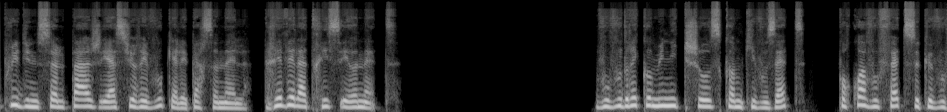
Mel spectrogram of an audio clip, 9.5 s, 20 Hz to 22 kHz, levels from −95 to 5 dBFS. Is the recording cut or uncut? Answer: cut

